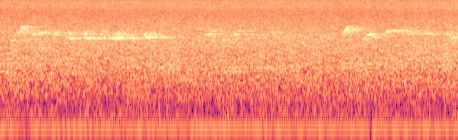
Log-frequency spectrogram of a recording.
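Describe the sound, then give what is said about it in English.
A waterfall alongside a river in a mountain habitat at Jungle World gives a steady, unbroken hiss of rushing water, with a couple of faint high tones like bird calls drifting over it. “And we're right alongside a river with a waterfall right there at the end.”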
